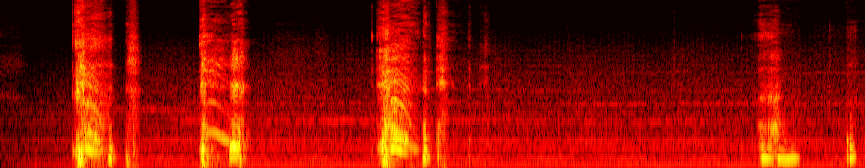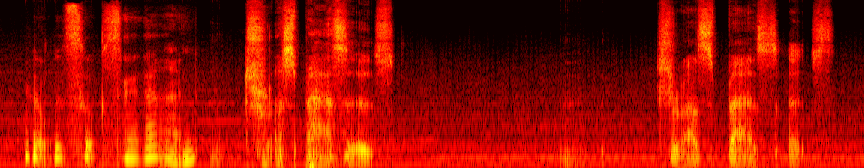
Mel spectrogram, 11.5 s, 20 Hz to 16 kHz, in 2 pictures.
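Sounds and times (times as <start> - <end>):
faint steady hum: 0.0 - 11.5
speech: 0.5 - 1.7, 2.8 - 3.0, 5.1 - 8.5, 10.2 - 11.4
voice imitating a wounded harpy coughing: 0.5 - 1.7, 2.5 - 3.2.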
